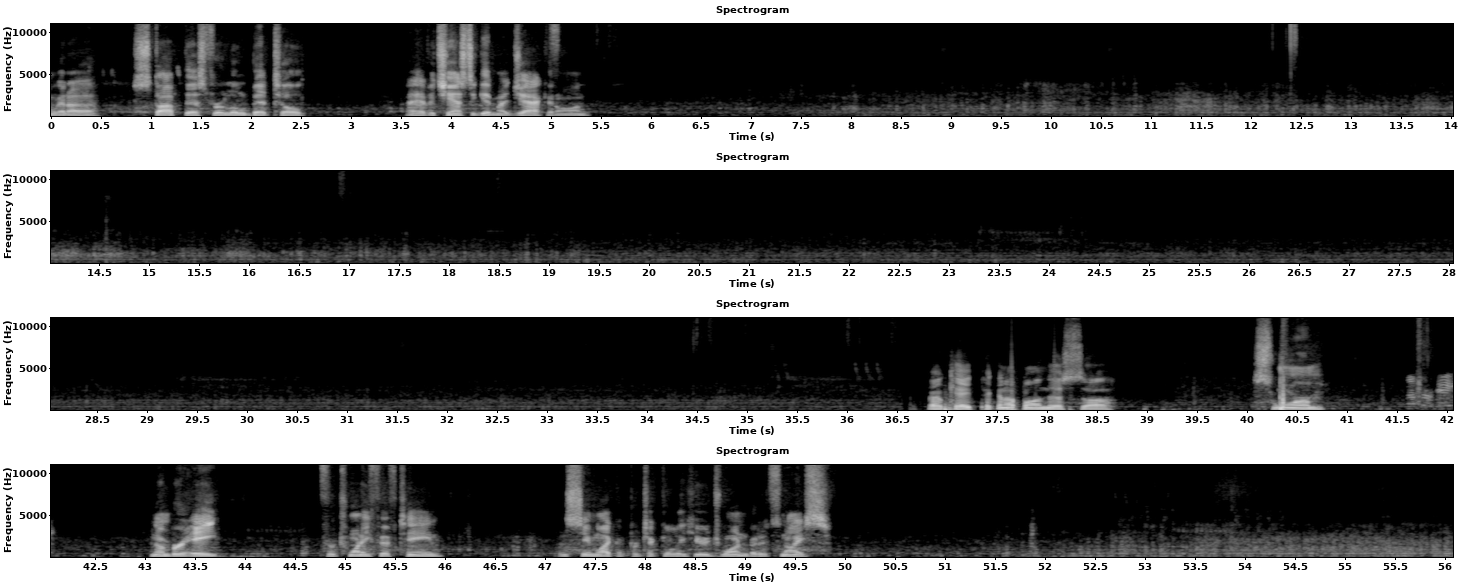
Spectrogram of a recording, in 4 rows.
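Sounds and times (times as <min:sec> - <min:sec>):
hum of bee swarm: 0:00.0 - 0:56.0.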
